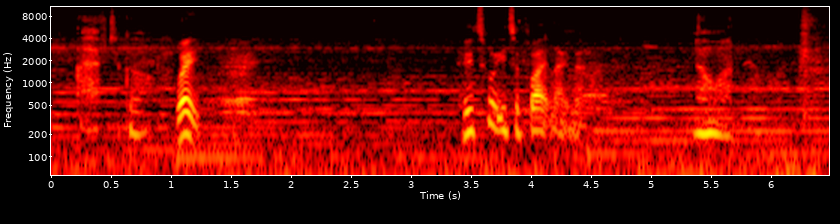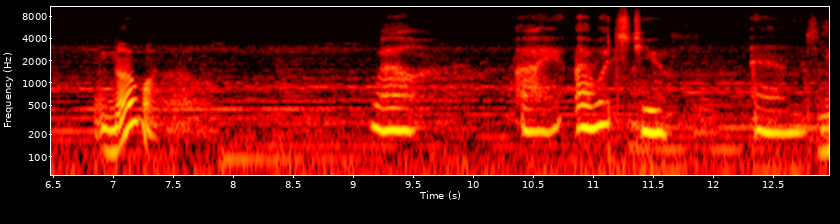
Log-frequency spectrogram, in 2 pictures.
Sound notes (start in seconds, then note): 6.2 laughs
